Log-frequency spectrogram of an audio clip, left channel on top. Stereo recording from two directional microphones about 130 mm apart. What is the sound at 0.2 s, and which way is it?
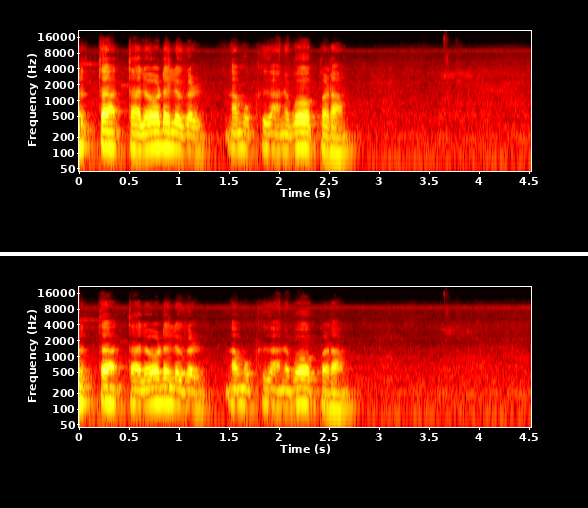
A man's voice, 60° left (ahead or behind).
